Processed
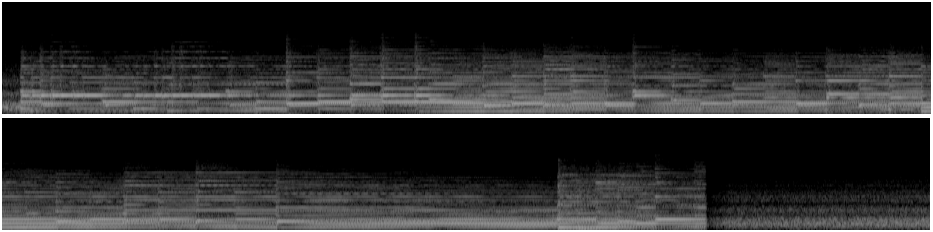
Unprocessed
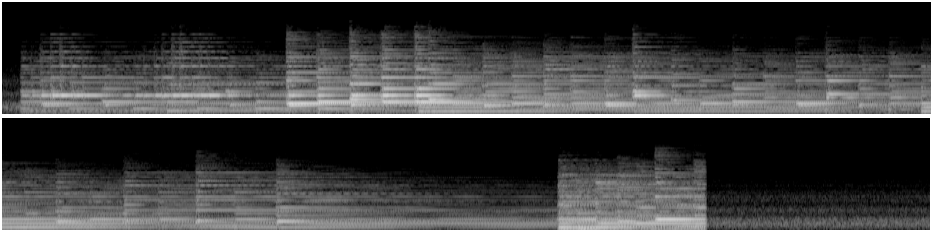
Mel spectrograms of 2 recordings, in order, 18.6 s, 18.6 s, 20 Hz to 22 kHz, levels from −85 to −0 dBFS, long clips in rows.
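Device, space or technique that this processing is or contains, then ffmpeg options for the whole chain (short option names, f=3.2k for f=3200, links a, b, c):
AM radio: -af "highpass=110,lowpass=4.4k,acompressor=threshold=-38dB:ratio=5,asoftclip=type=tanh:threshold=-32.5dB,tremolo=f=0.21:d=0.34,bandreject=f=960:w=20,volume=3.5dB"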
